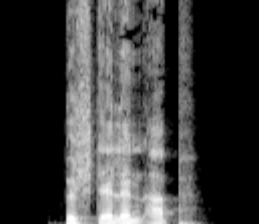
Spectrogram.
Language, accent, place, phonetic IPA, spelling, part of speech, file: German, Germany, Berlin, [bəˌʃtɛlən ˈap], bestellen ab, verb, De-bestellen ab.ogg
- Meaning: inflection of abbestellen: 1. first/third-person plural present 2. first/third-person plural subjunctive I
